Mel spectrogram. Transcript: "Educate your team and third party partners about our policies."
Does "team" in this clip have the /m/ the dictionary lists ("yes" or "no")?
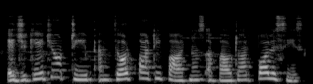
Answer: yes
